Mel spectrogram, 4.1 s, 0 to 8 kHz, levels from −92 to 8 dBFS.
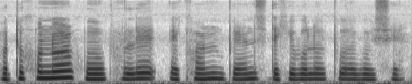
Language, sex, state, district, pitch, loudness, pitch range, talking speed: Assamese, male, Assam, Sonitpur, 190 Hz, -15 LUFS, 185-205 Hz, 115 wpm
